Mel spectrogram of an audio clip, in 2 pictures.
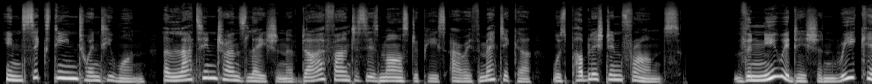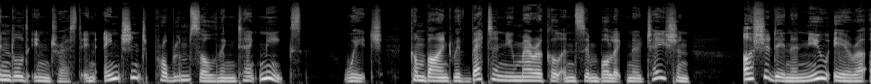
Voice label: uk audiobook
